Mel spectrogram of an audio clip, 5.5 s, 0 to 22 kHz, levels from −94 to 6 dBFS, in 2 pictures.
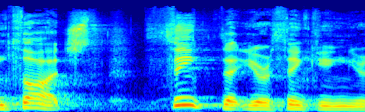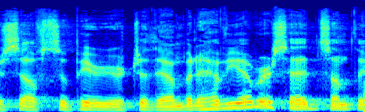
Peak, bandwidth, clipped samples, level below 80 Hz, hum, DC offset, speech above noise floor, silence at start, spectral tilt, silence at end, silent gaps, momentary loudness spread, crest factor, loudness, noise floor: -8 dBFS; 17 kHz; under 0.1%; -74 dBFS; none; under 0.1%; 22 dB; 0 s; -4.5 dB/octave; 0 s; none; 9 LU; 18 dB; -27 LUFS; -49 dBFS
